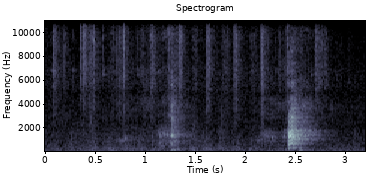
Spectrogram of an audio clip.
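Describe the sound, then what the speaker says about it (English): A small, restless pet dog barks in a few sharp yips, with one loud, close bark standing out near the end amid quieter room sounds. "Chloe, my little dog, is getting a little restless."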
